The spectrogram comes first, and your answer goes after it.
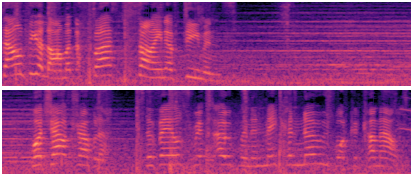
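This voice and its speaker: A woman's voice: high voice, fairly even intonation, normal speed, pauses often, natural voice. An actress playing an alarmed, commanding female guard calling out warnings in a fantasy video game. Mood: alarmed, urgent. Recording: loud game music over voice.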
